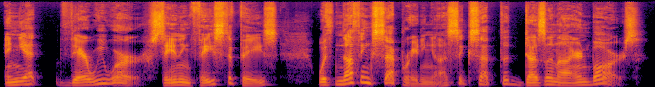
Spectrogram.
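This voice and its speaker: A man narrating a short story in the first person, in a measured, reflective and dramatic reading. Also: mid-range voice, very animated, vocal fry, no echo, studio quality.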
